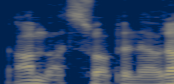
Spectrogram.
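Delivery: usual speaking voice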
